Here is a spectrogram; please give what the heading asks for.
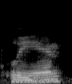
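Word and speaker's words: Liana: He's Evie, Tiffany, and Leanne. How you say it? Leanna, yeah.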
